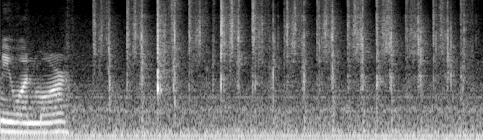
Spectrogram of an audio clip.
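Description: Cards riffle and shuffle rapidly in a woman's hands.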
